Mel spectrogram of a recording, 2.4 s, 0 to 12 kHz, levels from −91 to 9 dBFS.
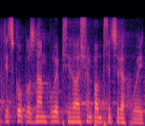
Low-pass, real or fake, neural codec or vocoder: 7.2 kHz; fake; codec, 16 kHz, 1 kbps, X-Codec, HuBERT features, trained on general audio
